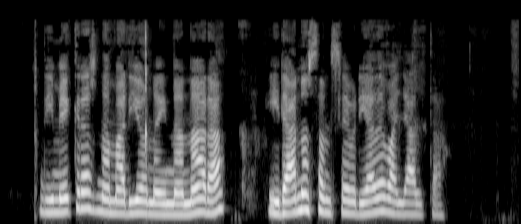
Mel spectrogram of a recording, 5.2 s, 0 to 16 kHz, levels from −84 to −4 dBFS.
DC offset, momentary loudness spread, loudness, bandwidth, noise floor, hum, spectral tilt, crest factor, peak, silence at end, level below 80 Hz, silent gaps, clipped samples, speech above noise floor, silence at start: under 0.1%; 12 LU; -18 LUFS; 11.5 kHz; -67 dBFS; none; -5.5 dB/octave; 16 dB; -2 dBFS; 0.8 s; -68 dBFS; none; under 0.1%; 50 dB; 0.4 s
